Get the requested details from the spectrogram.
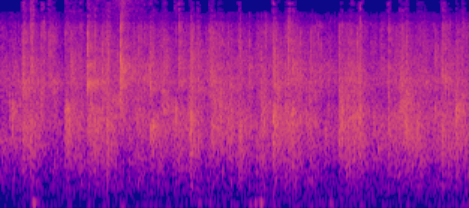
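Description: An audience claps together in a dense, steady wash of applause, many hands blending into a continuous crackle that holds at an even, fairly loud level throughout.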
